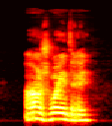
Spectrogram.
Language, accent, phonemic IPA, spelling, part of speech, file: French, Canada, /ɑ̃.ʒwɛ̃.dʁe/, enjoindrez, verb, LL-Q150 (fra)-enjoindrez.wav
- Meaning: second-person plural future of enjoindre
